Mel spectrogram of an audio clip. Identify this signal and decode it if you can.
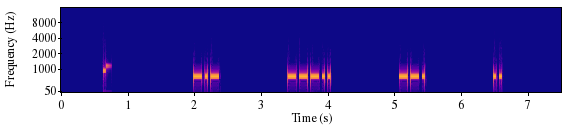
Morse code, heard as a keyed tone, about 28 wpm, spaced as for 8 wpm, 700 Hz. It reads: K8GI
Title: USA Call Signs - 4 Characters - 8x Character Spacing - 28wpm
